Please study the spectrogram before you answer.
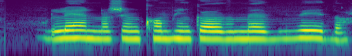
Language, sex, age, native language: Icelandic, male, 12, Icelandic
